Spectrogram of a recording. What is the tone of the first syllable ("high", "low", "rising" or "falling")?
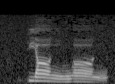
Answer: falling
